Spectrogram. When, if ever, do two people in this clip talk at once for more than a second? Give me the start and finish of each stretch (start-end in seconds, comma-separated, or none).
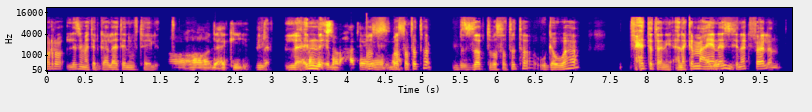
3.4-4.8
